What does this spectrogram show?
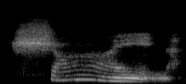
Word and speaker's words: shine: That's a short I sound, and we need a long I sound because we notice the Magic E.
